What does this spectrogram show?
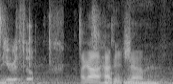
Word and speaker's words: Irithyll: It's not Ethereal, it's Irithyll.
